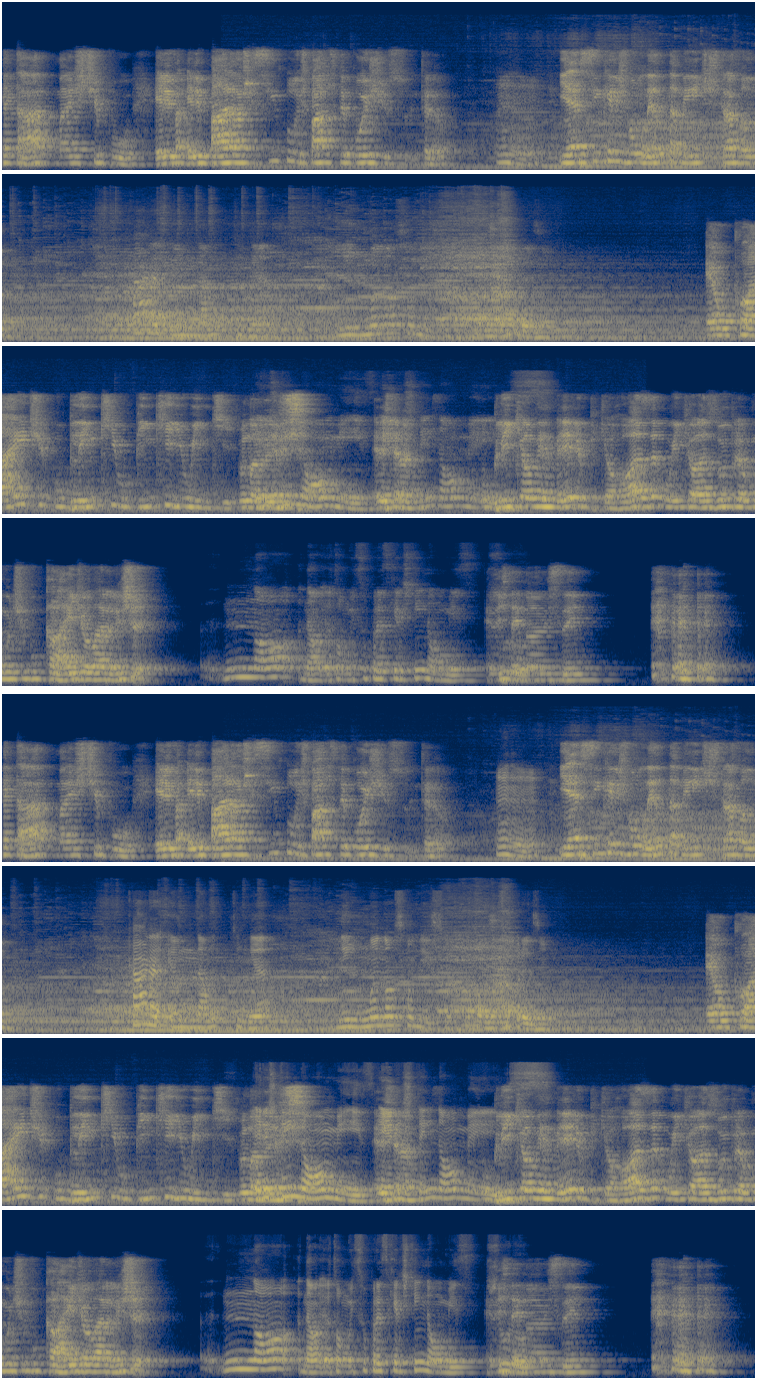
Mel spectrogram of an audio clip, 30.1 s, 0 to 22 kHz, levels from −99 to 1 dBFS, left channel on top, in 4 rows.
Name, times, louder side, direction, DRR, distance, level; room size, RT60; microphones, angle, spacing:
voice 1, 0.0-4.4 5.6-7.6 12.5-12.7 14.6-18.1 18.8-19.2 19.8-24.0 27.4-28.4 29.1-29.7, equal, 5° left, 0.7 m, -28 dB
sound 1, 2.2-21.5, equal, 80° left, 1.1 m, -37 dB
voice 2, 4.9-5.4 8.8-10.3 10.8-13.1 17.5-20.2 24.6-27.9, right 4 dB, 55° right, 0.3 m, -31 dB
3.9 x 2.6 x 3.1 m
head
